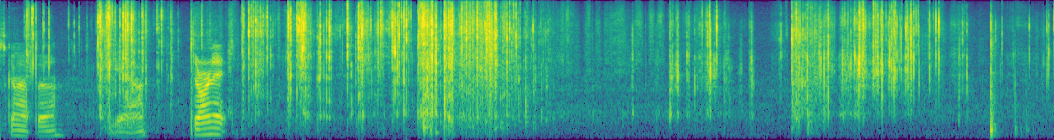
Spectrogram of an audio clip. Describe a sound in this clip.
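Plastic wrapping crinkles and rustles close by.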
